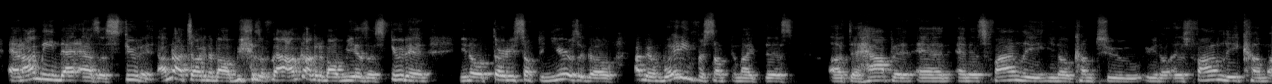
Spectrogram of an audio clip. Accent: American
